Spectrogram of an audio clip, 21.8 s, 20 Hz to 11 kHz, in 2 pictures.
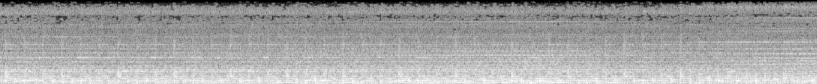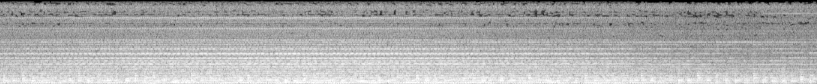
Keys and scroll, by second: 16.9 a, 18.3 1.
